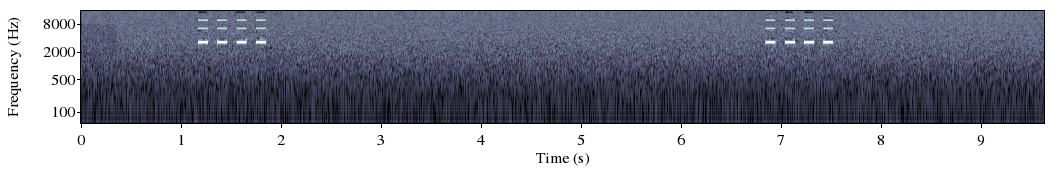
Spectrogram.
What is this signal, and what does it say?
Alarm pattern, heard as an alarm's beeps, played twice, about 3300 Hz. Temporal four. Carbon monoxide.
